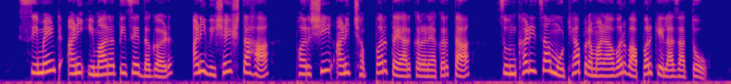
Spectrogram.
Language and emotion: Marathi, neutral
